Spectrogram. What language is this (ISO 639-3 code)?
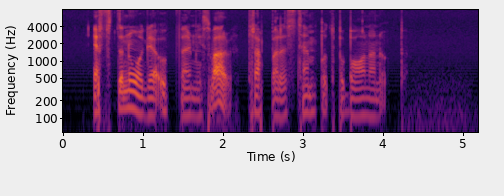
swe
